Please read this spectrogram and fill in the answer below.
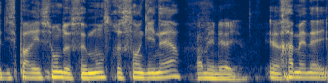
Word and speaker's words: Khamenei: Khamenei. Vous avez raison, c'est comme ça que ça se prononce.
